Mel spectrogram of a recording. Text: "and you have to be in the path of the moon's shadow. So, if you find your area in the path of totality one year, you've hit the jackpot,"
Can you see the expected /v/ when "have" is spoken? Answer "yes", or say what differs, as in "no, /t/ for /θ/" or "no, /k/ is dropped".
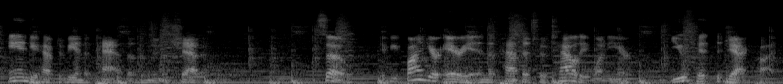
no, /f/ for /v/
